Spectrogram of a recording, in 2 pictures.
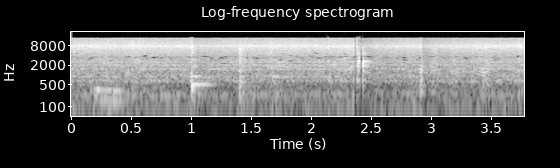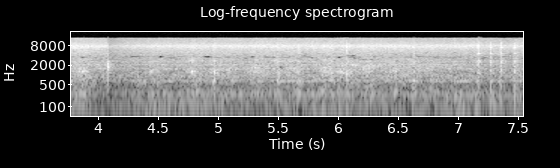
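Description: A silicone spatula stirring caldereta mix powder into hot beef broth in a small pot, with a few light knocks against the pot, over a steady sizzling hiss from the stove.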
